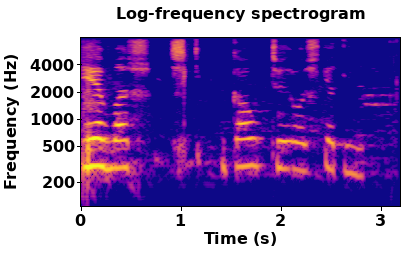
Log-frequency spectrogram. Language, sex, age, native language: Icelandic, female, 8, Icelandic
